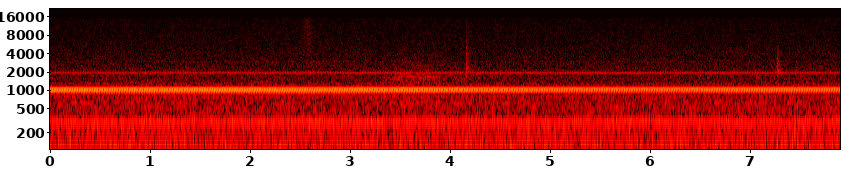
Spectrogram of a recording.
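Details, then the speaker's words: 1928 RCA Victor Model 28V repair, signal generator fed at very high level straight into the TRF signal tracer: steady ~1 kHz tone warbling about four times a second instead of clean, same garble as with the antenna; cause not yet found. "Listen to it. There should be a nice clean tone there. So we're getting the very same effect that my antenna was producing, now right out of the signal generator like this."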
